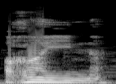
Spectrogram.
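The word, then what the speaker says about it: غ: La deuxième lettre qui a un point au-dessus, c'est le rain, rain, rain.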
